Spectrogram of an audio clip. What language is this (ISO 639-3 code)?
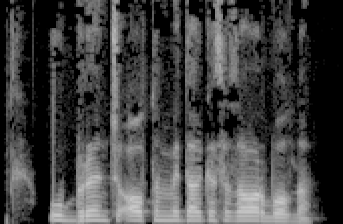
uzb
